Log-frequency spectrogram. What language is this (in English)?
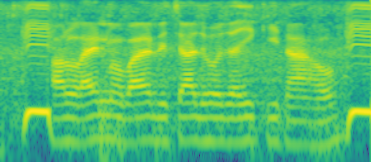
Bhojpuri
